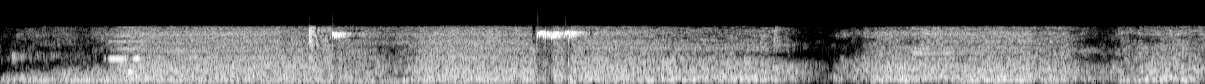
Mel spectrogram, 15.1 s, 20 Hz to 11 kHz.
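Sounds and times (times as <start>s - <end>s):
street background noise: 0.0s - 15.0s
high bird chirps: 6.7s - 7.4s.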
